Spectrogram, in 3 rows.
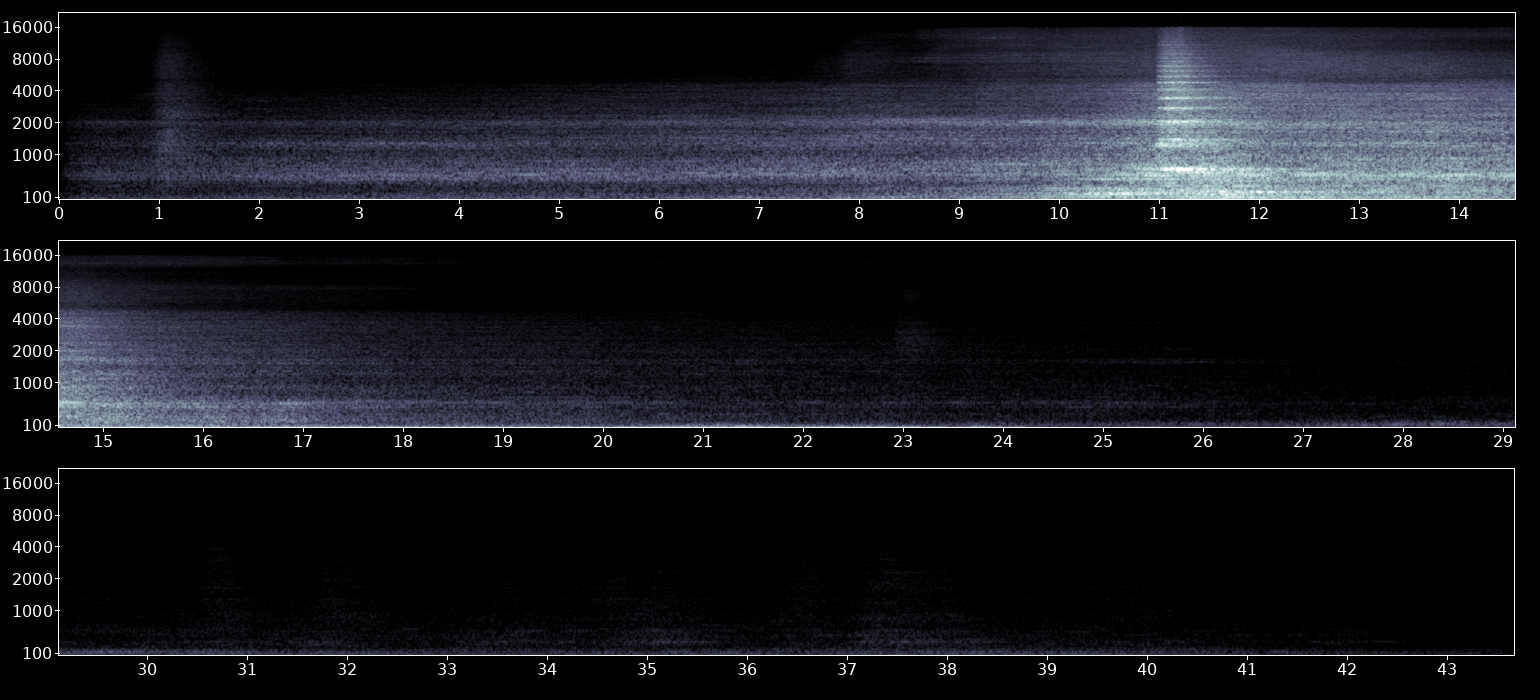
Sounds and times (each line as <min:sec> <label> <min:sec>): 0:05.8 regional train passing by hooting 0:18.8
